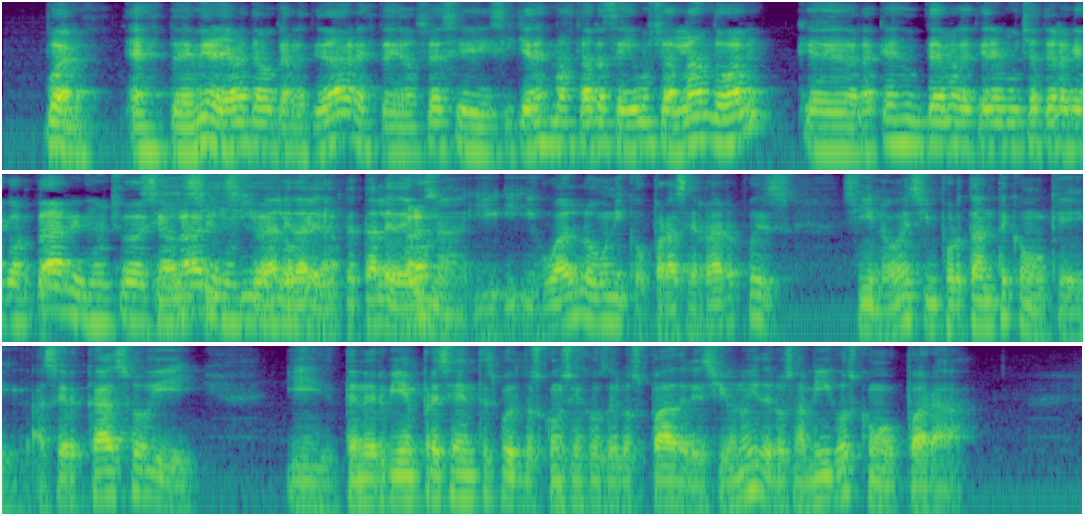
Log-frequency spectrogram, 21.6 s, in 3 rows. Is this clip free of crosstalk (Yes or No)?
No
